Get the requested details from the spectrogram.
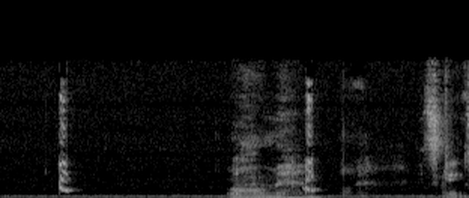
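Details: Infant hiccups: brief sharp voiced catches among soft room noise and hum.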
